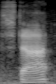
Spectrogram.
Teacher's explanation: that's much more fronted we could call it start fronting so we'll have a boston accent that doesn't have that r sound it's kind of just a vowel at the front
